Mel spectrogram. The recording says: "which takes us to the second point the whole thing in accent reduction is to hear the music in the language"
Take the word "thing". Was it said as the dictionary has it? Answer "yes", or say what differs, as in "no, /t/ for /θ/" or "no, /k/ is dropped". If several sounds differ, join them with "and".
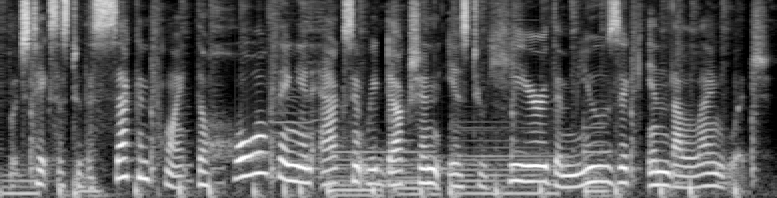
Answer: yes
